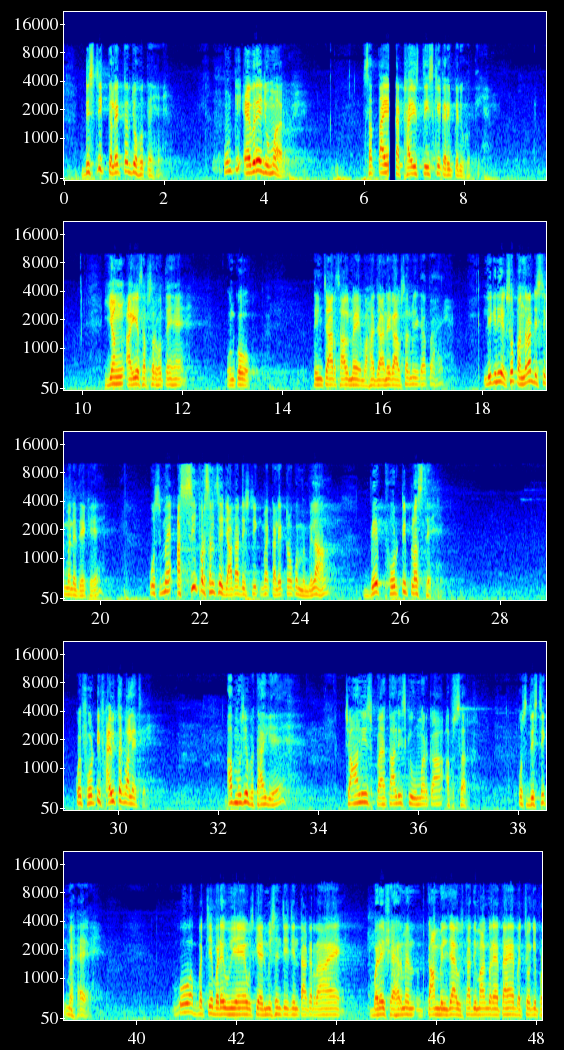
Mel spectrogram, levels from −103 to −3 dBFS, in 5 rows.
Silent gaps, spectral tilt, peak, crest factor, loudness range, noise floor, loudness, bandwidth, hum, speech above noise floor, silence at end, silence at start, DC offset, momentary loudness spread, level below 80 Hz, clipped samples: 6.52-6.63 s; -5.5 dB/octave; -4 dBFS; 24 dB; 8 LU; -61 dBFS; -27 LUFS; 10.5 kHz; none; 34 dB; 0 s; 0.15 s; under 0.1%; 14 LU; -54 dBFS; under 0.1%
